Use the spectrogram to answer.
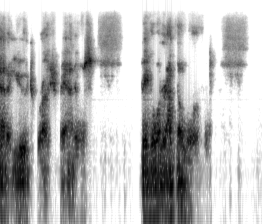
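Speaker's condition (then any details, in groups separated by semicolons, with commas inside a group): Total laryngectomy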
